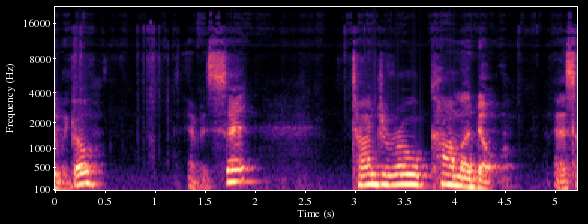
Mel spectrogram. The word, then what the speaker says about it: Tanjiro Kamado: in yep there we go have it set Tano commo that's how you say it me make sure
